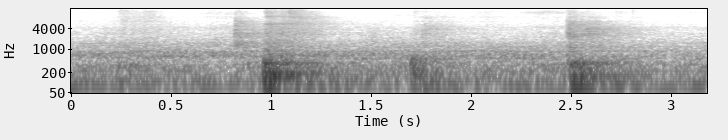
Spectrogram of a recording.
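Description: Footsteps thud on stairs in an echoing stairwell.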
